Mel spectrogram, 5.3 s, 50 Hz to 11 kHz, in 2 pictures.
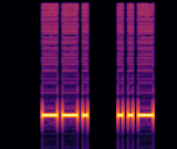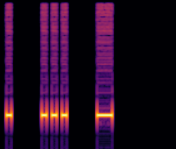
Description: Morse code, heard as a keyed tone, about 16 wpm, spaced as for 11 wpm, 800 Hz. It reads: GUEST
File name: Alphabetical / Alphabetical mp3s / Gs @10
